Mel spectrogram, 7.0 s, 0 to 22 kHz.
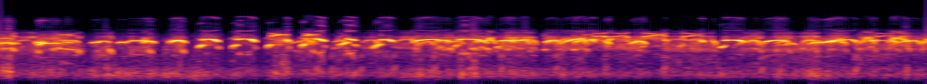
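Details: Calls from an osprey at a nest in Estonia, 1 August 2013, afternoon fish delivery: a rapid, nearly continuous run of sharp, whistled chip notes, several per second, slightly wavering in pitch.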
